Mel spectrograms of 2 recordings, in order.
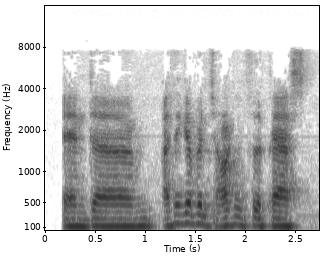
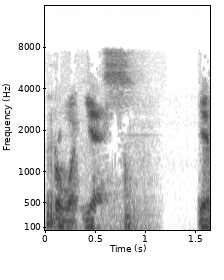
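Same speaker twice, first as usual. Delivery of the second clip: ordinary talk, nothing marked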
